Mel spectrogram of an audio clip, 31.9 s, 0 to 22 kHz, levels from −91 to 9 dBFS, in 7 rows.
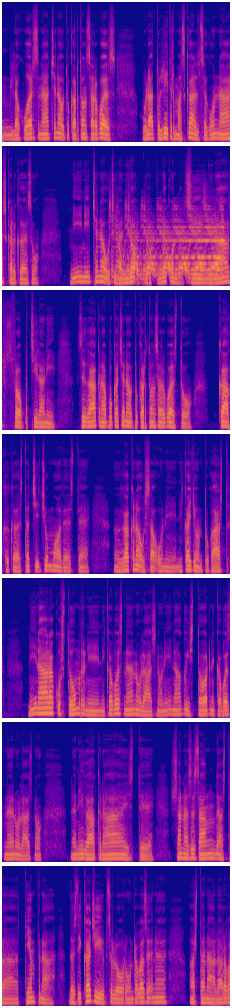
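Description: Feedback echo between two devices runs from 6.68 to 9.07 s. A second device in the same room is playing back what the first microphone sent, and that microphone picks it up again. Neither echo canceller removes sound from the other device, so each phrase comes back at a fixed interval of about 300 ms, thinner and more ringing each pass. The loop is loud enough that the repeats build up rather than fading, peaking about 3 dB above the speech itself.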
